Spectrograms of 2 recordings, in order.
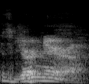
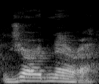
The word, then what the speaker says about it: giardiniera: How do you pronounce it? Giardiniera. Giardiniera.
